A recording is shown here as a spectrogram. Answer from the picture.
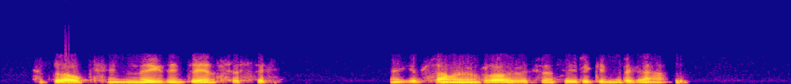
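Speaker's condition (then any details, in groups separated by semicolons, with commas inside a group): Parkinson's disease; late onset at age 75, tremor of hands and feet, first neurologist ruled out Parkinson, second and third diagnosed; about eight years since onset, medication slowing progression fairly well, physical decline requiring residential care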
